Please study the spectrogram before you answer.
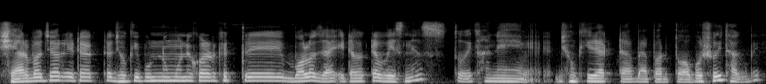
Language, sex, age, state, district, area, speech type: Bengali, male, 45-60, West Bengal, South 24 Parganas, rural, spontaneous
